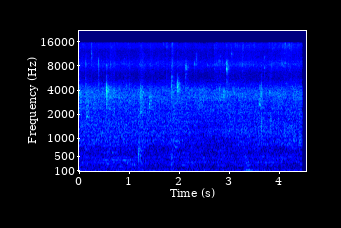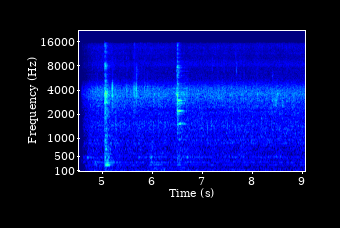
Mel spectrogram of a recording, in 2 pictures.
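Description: Cauliflower fritters deep-frying in hot oil in a wok: a steady sizzle with scattered small crackles. The sound drops out for a moment about halfway, and soon after there are a couple of sharp metal knocks as a wire strainer touches the wok.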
